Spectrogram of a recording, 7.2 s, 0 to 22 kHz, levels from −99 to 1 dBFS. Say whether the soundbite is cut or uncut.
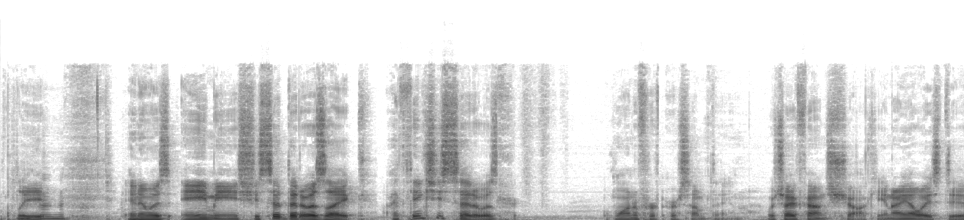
cut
